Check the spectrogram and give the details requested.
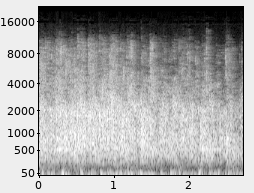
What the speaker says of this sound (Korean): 격려와 축복의 박수를 하도록 하겠습니다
